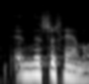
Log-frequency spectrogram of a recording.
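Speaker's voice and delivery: ordinary delivery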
